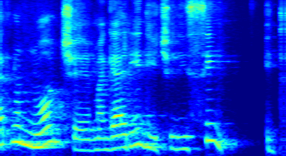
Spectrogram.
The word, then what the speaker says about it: nuoce: il male vien per nuocere. Every cloud has a silver lining. Mi piace. As you should know by now, in Italian, a C and an E together are pronounced ce, nuoce.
